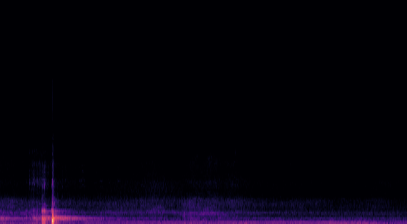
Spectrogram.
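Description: A car engine hums as the car rolls slowly past.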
